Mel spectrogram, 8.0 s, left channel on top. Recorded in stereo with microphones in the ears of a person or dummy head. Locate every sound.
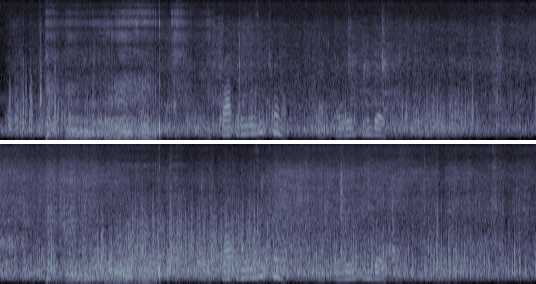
0.7 s a zipper: 45° left (ahead or behind)
3.3 s a man speaking: 5° left (ahead or behind)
